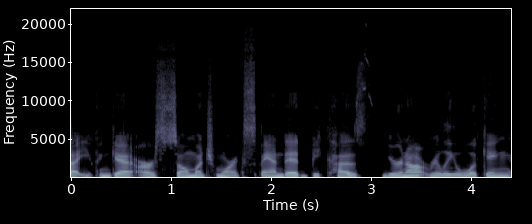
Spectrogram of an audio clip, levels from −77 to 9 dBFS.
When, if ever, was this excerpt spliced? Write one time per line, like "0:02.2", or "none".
0:03.0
